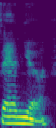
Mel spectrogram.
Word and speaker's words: Sanya: It's pronounced Sanya. Oh, Sanya. Like, okay, wonderful, wonderful. Awesome. Sanya. Beautiful name, Sanya. Almost sounds like my name, Tanya.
